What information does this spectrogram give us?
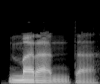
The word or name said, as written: Maranta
